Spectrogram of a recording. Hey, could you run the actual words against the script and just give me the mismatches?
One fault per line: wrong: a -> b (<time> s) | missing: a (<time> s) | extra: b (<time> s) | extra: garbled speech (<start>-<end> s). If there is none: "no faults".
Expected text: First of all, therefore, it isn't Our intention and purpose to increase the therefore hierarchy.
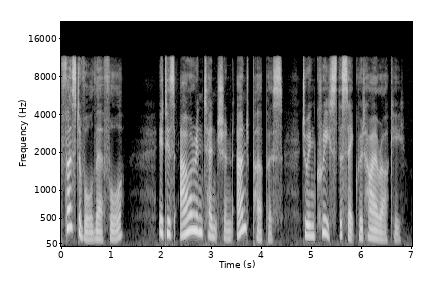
wrong: isn't -> is (2.1 s)
wrong: therefore -> sacred (5.6 s)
